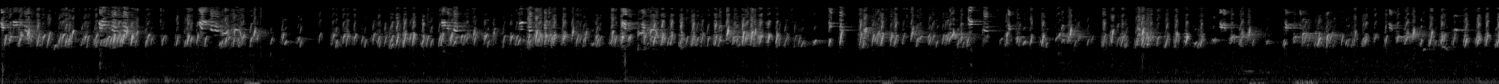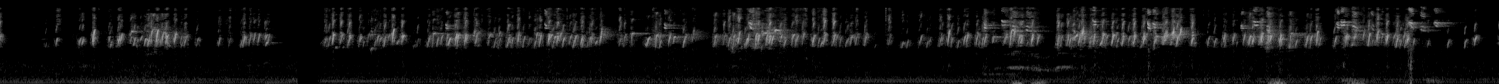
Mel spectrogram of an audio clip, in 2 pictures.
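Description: European goldfinch song: rapid, high-pitched twittering in phrases a few seconds long, broken by brief pauses. It is the kind of goldfinch call used as a lure to trap wild goldfinches.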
